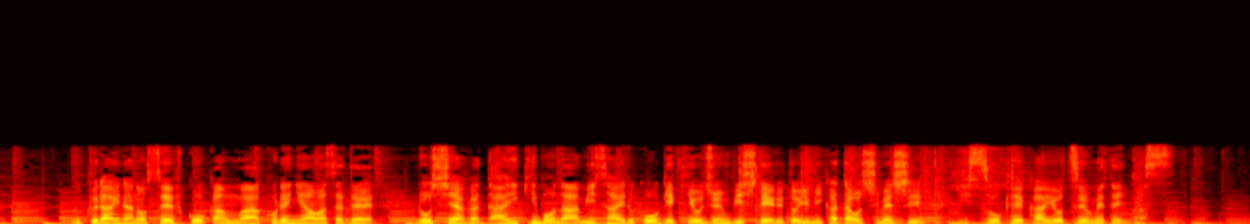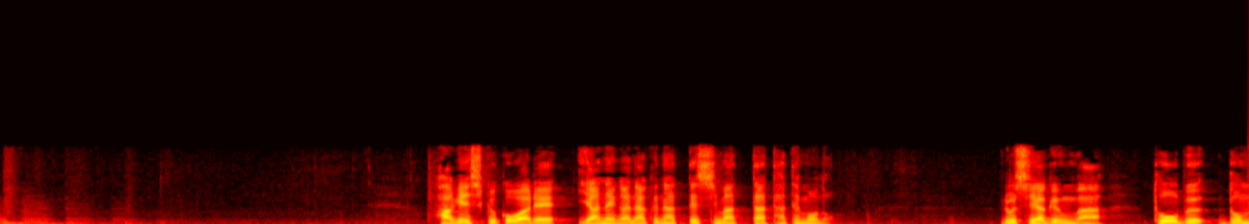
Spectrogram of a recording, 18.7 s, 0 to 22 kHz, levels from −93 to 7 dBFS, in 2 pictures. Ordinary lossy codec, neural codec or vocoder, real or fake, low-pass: none; none; real; none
